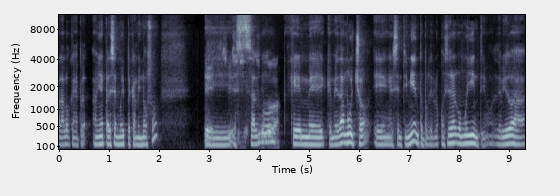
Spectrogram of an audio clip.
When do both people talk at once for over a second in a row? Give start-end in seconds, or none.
2.9-4.4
